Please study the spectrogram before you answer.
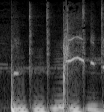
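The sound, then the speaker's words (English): A thin, steady whistle pushed through the teeth by a beatboxer, sliding slightly in pitch over his deep rhythmic vocal backing with regular percussive bursts, loud. “Whistling through his teeth.”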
